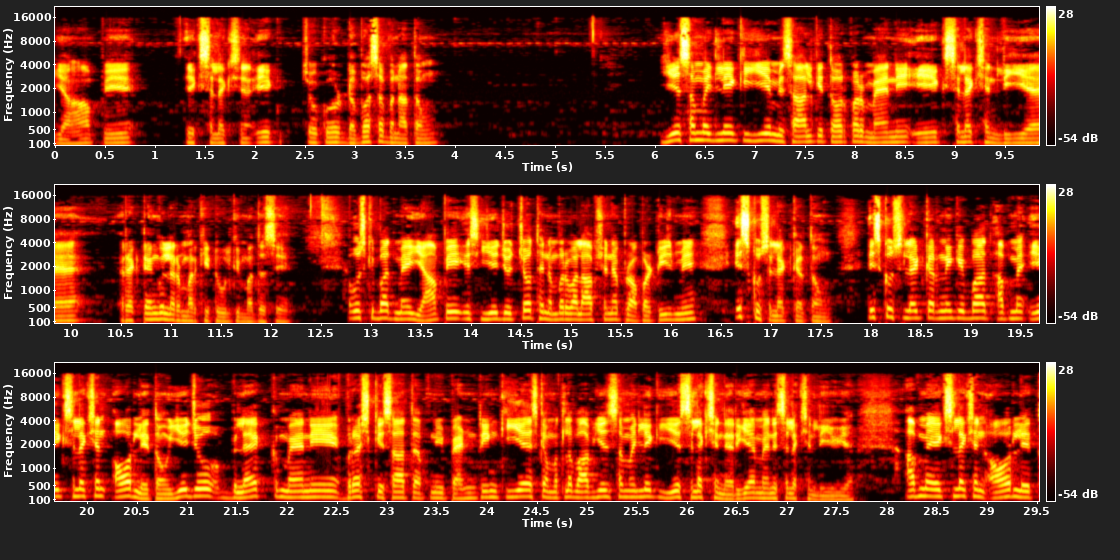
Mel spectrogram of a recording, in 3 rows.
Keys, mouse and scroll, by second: 2.1 shift+click, 17.5 click.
